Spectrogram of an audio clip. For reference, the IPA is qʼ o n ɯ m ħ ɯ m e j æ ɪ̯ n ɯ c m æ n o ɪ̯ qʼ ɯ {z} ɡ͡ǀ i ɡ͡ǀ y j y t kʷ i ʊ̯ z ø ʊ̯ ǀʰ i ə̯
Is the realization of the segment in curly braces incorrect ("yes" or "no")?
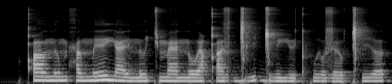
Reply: no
